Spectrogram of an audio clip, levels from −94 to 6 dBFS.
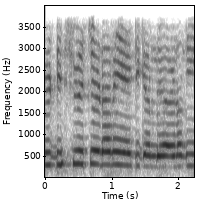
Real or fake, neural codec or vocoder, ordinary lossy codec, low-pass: fake; codec, 44.1 kHz, 7.8 kbps, DAC; none; 3.6 kHz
